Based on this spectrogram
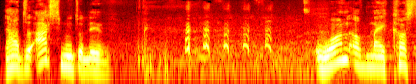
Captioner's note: laughter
